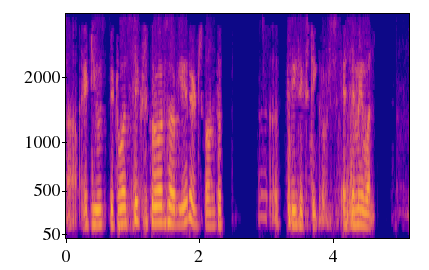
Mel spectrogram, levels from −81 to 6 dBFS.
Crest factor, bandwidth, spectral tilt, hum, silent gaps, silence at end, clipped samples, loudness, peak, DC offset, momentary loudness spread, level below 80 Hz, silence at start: 16 dB; 4 kHz; -12 dB/octave; none; 2.64-2.83 s, 4.70-4.78 s; 0 s; under 0.1%; -17 LUFS; 0 dBFS; under 0.1%; 11 LU; -58 dBFS; 0 s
